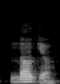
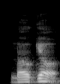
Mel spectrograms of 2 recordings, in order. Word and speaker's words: 너겨: 내가 이것을 위하여 어여삐 불쌍히 너겨 지금 뭐라고 발음해? 여겨지 너겨 역시나 요 녀석 니은 소리를 첫 글자에 쓰지 않는다는 두음 법칙이 적용되지 않은 사례예요. 금방 쌤이 어떻게 하더냐? 너겨.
